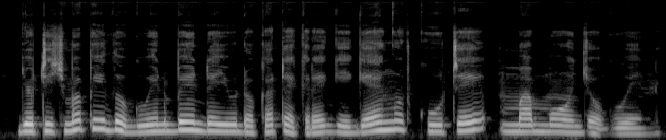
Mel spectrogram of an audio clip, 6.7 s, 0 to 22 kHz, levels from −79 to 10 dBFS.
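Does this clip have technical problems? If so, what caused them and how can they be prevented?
No, this speech clip has no technical faults to report.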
